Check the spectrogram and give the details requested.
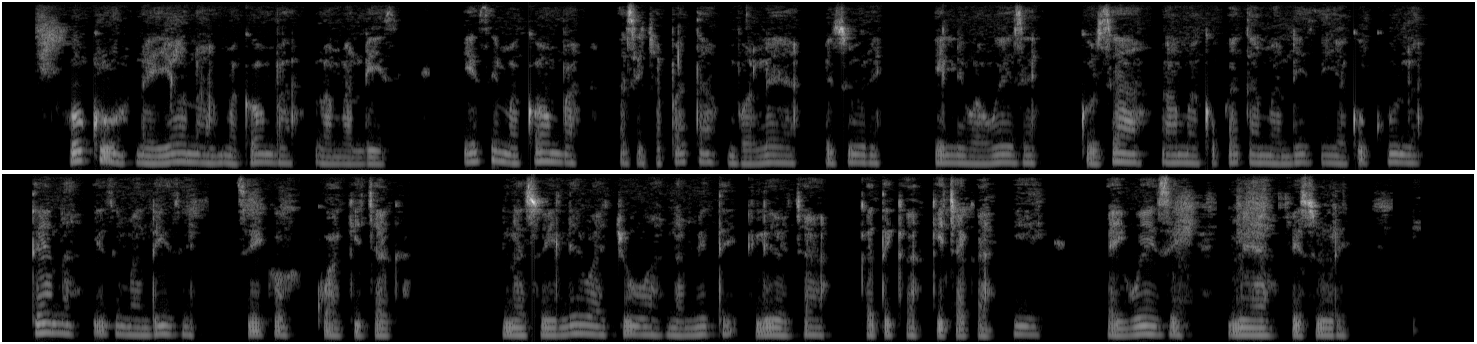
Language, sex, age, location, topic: Swahili, male, 25-35, Nakuru, agriculture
